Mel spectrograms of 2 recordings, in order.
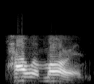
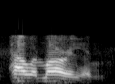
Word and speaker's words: Palamaran: And I should say it's pronounced Palomar or Palomarin. So Palomarin Empire, not Palomarian.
